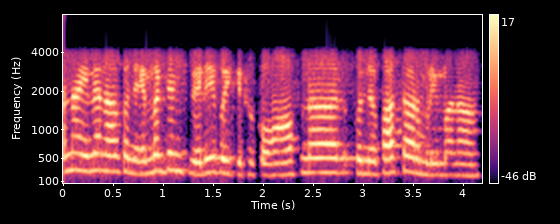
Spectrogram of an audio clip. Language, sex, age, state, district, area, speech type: Tamil, female, 18-30, Tamil Nadu, Madurai, urban, conversation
